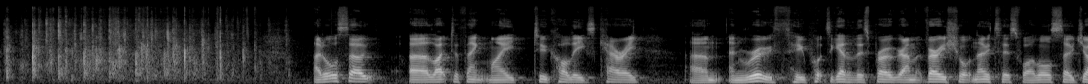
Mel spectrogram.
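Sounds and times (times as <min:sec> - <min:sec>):
audience applauding: 0:00.0 - 0:03.0
speech: 0:03.1 - 0:10.8.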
